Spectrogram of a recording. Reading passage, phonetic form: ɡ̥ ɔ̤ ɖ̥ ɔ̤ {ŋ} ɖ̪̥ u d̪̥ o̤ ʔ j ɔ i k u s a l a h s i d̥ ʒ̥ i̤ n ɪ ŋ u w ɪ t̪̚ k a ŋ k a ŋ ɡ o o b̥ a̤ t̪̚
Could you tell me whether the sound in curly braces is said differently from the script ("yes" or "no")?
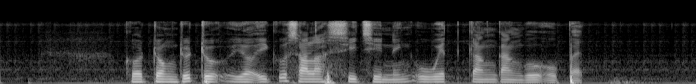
no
